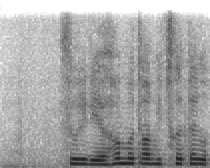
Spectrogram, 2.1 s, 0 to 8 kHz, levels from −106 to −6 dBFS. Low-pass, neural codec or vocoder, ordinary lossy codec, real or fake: 7.2 kHz; codec, 16 kHz in and 24 kHz out, 0.6 kbps, FocalCodec, streaming, 4096 codes; none; fake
